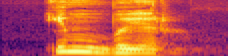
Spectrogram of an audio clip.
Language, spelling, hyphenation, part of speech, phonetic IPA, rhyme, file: Ukrainian, імбир, ім‧бир, noun, [imˈbɪr], -ɪr, Uk-імбир.ogg
- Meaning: ginger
